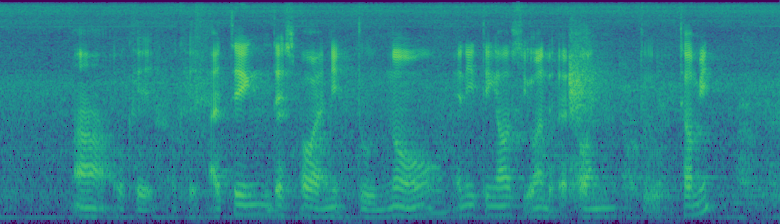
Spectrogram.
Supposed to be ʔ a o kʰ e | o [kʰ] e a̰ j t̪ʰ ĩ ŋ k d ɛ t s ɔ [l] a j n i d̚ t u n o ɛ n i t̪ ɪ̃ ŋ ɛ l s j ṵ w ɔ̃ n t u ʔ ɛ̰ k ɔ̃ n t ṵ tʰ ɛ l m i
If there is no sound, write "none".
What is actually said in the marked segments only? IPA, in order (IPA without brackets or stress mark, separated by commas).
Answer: kʰ, l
